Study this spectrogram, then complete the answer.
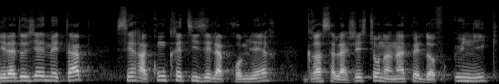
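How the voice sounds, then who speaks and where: At a fairly quick pace, a man with a Latin American accent speaks with ordinary pitch variation. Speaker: purchasing buyer. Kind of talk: scripted narration. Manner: formal.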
